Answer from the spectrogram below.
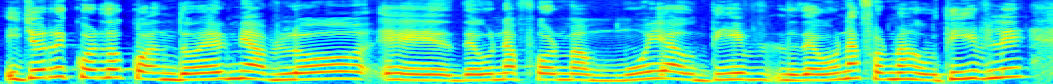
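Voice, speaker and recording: A woman with a Mexican accent preaches in a fairly high voice. She talks earnestly, tells her own story and often checks in with her listeners through rhetorical questions. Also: normal speed, a little mellow. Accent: Mexican Spanish. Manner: earnest, personal testimony with frequent rhetorical questions. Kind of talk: sermon.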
